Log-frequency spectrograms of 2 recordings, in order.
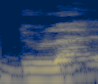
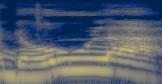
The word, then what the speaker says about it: doula: Nah, eh jadi Dula itu D O U L A ya. Jadi ada yang suka panggilnya daula du kan gitu ya. Jadi ee ya kita pronunciation-nya dula eh dula dari bahasa Yunani yang artinya sebetulnya woman servant.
